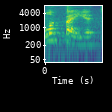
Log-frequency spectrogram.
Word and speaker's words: Lafayette: It ain't Lafayette.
